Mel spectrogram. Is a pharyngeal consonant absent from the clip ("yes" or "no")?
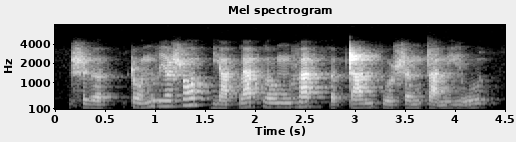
yes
